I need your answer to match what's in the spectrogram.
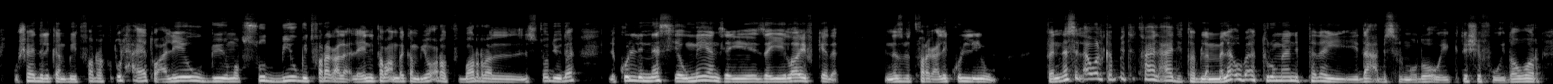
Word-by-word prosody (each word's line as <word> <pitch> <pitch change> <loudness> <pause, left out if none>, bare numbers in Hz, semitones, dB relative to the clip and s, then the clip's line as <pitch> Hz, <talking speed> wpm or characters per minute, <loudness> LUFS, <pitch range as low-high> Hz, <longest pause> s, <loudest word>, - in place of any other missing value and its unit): المُشاهد 160 -3 0
اللي 135 -1 +2
كان 135 -3 -1
بيتفرج 135 +3 -3
طول 180 +4 -4
حياته 165 +3 -4
عليه 145 +8 +3
وب 160 -5 +2
مبسوط 145 +4 +2
بيه 150 +5 0
وبيتفرج 155 -1 0
على 135 -1 -1
لأن 135 +4 +2
طبعًا 160 +1 0
ده 145 - 0
كان 140 -3 -1
بيعرض 145 0 -1
في - - -13
برّه 140 +2 -1
ال 125 -3 -2
الأستوديو 140 +5 0
ده 175 +5 -2 0.3
لكل 175 -1 +2
الناس 175 +3 +1
يوميًا 165 +5 +3
زي 135 -2 +2
زي 135 +1 +3
لايڤ 155 -1 +3
كده 140 -3 -3 0.4
الناس 135 - +2
بتتفرج 135 0 -3
عليه 125 +4 +1
كل 145 0 +1
يوم، 135 -2 +3 0.5
فالناس 145 - +2
الأوّل 250 -1 -2
كانت 230 +1 -6
بتتفاعل 245 -4 -3
عادي 180 -7 -2
طب 135 -3 -1
لمّا 125 +1 +5
لقوا 220 +8 +2
بقى 215 -1 -1
ترومان 175 -2 0
ابتدى 165 -1 -2 0.3
يدعبِس 125 +1 -3
في - - -21
الموضوع 115 +4 -2
ويكتشف 130 +4 -5
ويدور، 125 +7 0
145 Hz, 195 wpm, -21 LUFS, 130-170 Hz, 0.5 s, لمّا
